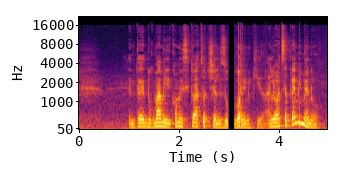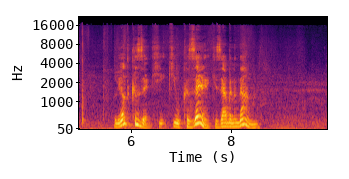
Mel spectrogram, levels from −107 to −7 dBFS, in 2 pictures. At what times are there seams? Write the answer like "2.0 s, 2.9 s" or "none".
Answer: none

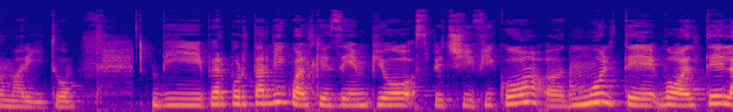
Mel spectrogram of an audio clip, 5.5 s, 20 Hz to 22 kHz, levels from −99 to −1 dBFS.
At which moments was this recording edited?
1.0 s, 3.1 s, 4.3 s

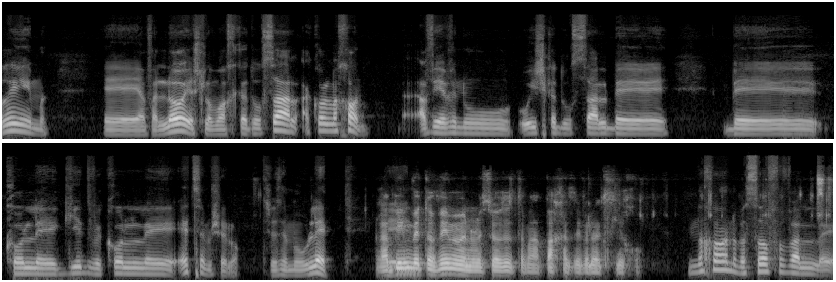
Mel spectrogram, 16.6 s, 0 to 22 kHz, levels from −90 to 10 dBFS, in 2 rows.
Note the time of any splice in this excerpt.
none

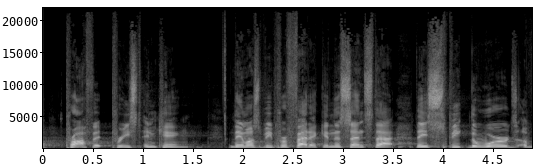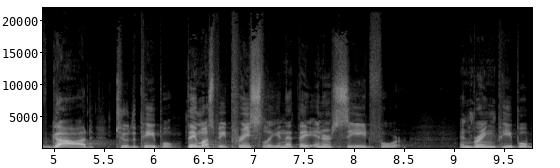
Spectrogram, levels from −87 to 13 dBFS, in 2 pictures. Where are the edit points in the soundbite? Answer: 1.8 s, 6.3 s

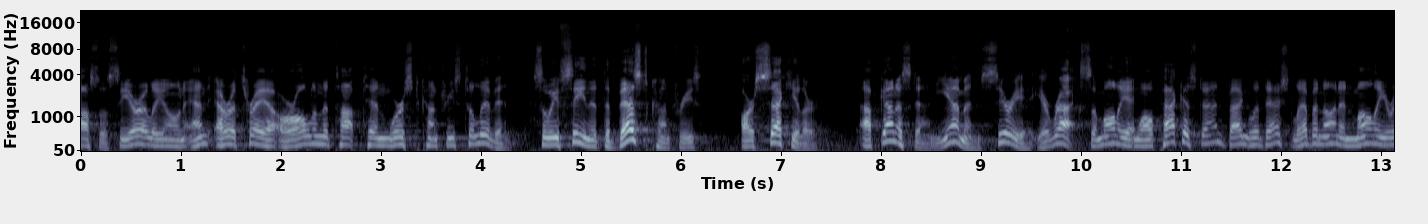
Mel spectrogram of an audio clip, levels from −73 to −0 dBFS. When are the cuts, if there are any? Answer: 4.5 s, 7.8 s, 10.5 s

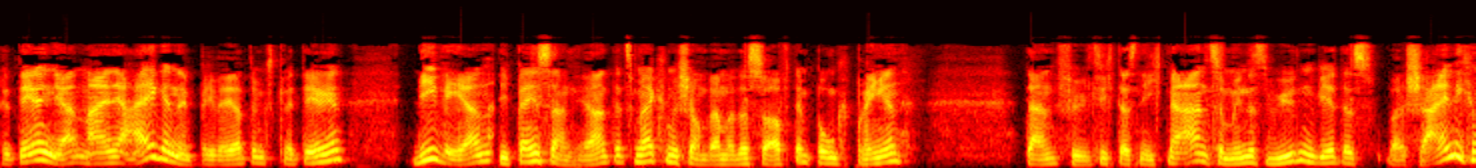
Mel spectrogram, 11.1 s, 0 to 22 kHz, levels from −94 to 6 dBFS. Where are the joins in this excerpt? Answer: 3.7 s

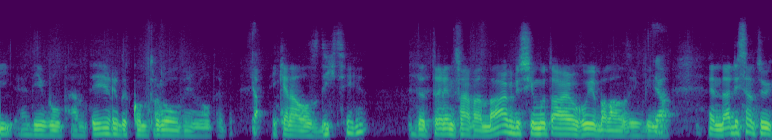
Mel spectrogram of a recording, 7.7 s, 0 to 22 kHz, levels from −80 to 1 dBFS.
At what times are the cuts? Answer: 4.1 s

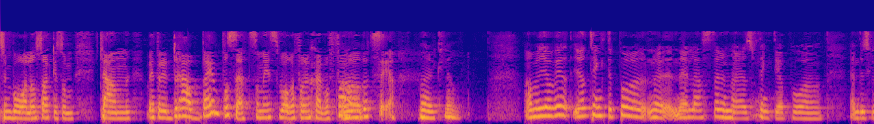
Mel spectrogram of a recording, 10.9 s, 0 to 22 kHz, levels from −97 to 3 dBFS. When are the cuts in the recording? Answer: none

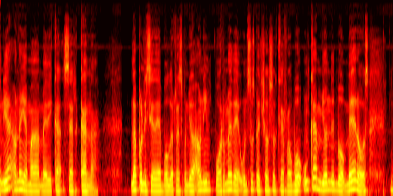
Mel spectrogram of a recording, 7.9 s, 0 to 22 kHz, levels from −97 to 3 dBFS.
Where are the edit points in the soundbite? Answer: 2.4 s

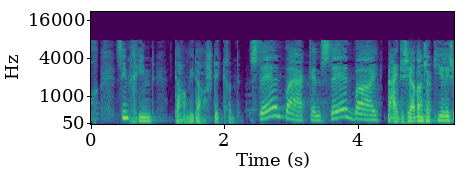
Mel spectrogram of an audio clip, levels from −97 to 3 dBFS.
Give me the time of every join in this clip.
none

